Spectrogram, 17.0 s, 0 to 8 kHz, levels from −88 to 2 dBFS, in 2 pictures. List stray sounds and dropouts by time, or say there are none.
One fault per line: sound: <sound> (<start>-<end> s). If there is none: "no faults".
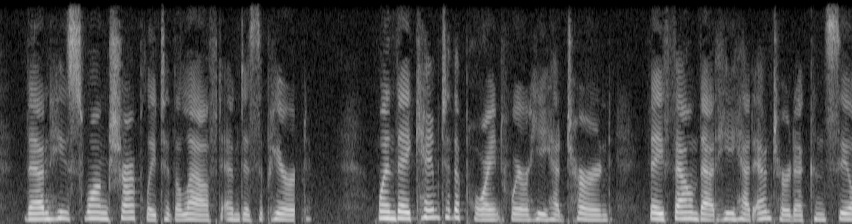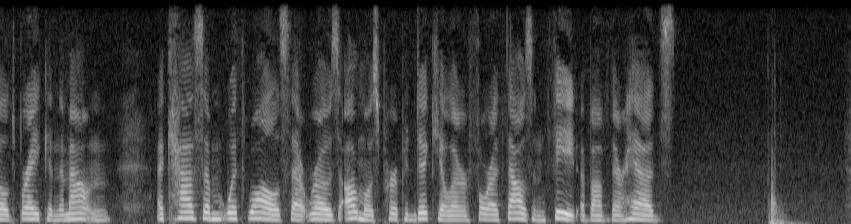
sound: dropout (2.9-3.0 s)
sound: thud (16.2-16.6 s)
